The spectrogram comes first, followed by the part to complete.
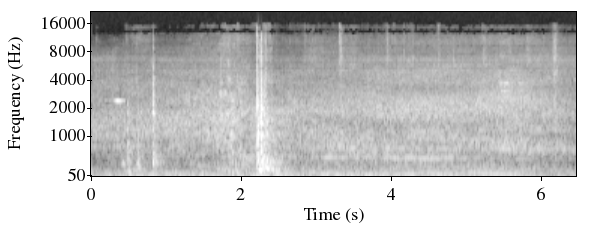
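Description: Bonnet of a Mercedes Sprinter van slammed shut about two seconds in: one loud bang with a short metallic ring. Under it, the steady low hum of the van's 3.0 CDI V6 diesel idling.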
